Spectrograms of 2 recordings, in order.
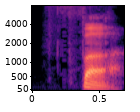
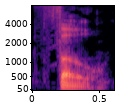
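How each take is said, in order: First: The word is not pronounced like faux. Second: The word is pronounced like faux. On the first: The speaker calls it right. "Pho, not faux" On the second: The speaker calls it wrong. "Don't say faux. Makes you look kind of silly"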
